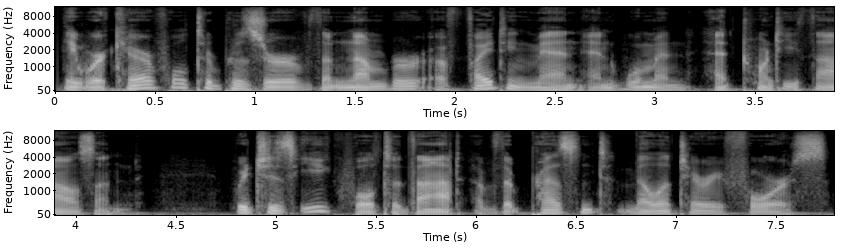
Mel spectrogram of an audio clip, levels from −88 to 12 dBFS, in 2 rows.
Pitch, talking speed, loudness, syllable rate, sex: 85 Hz, 195 wpm, -20 LUFS, 5.7 syllables/s, male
